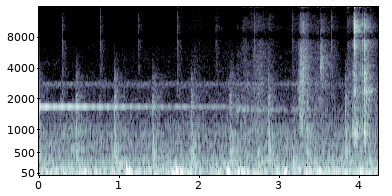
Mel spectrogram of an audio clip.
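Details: Harbor Breeze Centreville ceiling fan: uneven soft thumps and light ticks, one to two a second, over a faint motor hum. It wobbles because one blade is bent up, even with the mounting bracket tightened. The capacitor is also slightly bad on high.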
